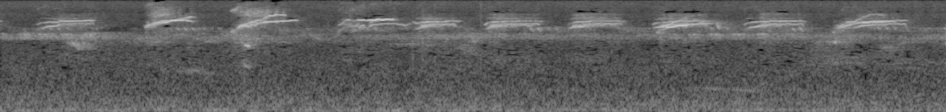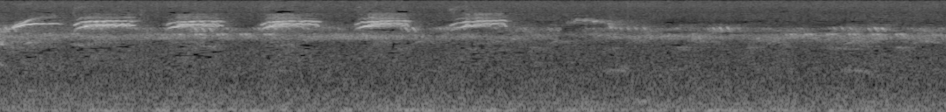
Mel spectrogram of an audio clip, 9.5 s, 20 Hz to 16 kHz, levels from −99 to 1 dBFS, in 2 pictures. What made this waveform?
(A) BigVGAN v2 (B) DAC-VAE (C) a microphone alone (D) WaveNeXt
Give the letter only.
C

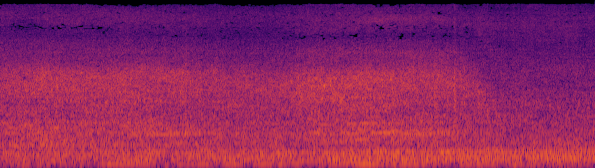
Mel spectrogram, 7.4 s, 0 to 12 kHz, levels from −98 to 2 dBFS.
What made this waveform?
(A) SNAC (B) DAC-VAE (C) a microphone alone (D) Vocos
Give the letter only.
B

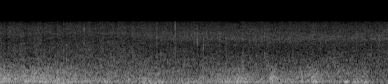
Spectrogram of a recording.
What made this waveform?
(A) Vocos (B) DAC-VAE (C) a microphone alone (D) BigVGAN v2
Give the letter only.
B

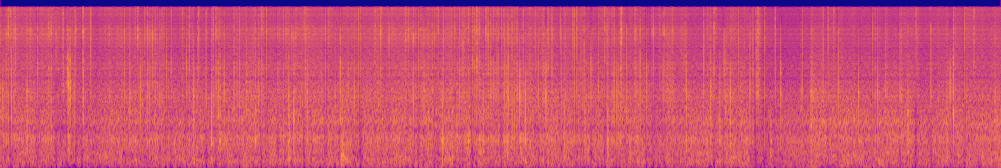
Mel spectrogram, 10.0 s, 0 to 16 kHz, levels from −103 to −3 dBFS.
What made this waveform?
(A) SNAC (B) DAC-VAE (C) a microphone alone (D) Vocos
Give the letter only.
B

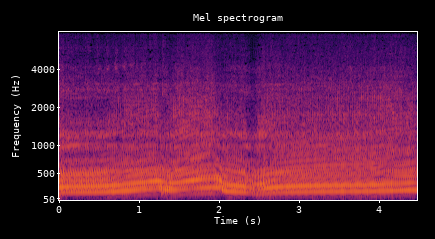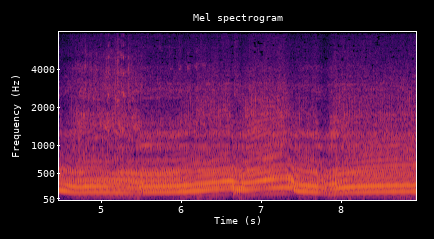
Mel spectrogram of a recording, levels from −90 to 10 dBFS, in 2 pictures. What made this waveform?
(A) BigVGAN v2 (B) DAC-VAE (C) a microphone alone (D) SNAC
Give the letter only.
C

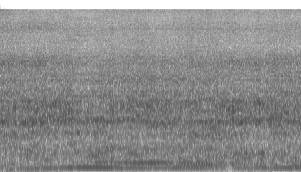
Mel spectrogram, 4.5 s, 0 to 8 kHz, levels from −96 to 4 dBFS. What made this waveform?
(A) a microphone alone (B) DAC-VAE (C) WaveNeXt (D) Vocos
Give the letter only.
B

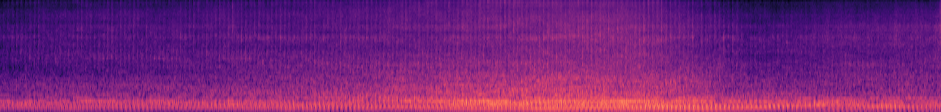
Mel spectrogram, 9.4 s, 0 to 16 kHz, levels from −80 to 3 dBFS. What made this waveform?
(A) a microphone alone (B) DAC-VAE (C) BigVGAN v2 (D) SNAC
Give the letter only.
B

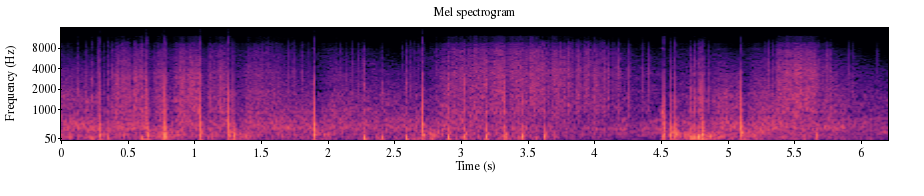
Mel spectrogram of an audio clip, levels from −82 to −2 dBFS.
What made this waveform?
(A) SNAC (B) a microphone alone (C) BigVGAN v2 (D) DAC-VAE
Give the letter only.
B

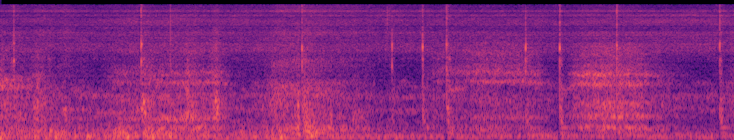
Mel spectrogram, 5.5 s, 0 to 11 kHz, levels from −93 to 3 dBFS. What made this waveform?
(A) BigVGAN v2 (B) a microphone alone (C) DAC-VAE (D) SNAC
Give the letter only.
C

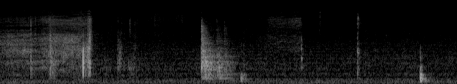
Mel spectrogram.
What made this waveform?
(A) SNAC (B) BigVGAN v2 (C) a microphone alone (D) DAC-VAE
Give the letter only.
C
